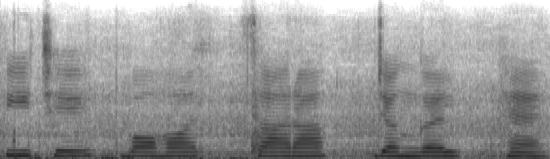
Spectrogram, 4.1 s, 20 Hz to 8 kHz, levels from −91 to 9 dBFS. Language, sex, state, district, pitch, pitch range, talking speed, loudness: Hindi, female, Chandigarh, Chandigarh, 215 Hz, 210-225 Hz, 75 wpm, -13 LUFS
